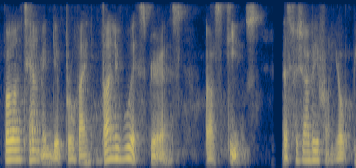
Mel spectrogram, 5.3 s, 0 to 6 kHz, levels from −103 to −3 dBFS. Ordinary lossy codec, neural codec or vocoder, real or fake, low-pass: AAC, 48 kbps; codec, 24 kHz, 0.9 kbps, WavTokenizer, small release; fake; 5.4 kHz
